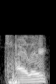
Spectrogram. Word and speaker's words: Tyler: My name is Tyler, T-Y-L-E-R. – Uh-huh. – And I'm calling with Cardiff. It's spelled C-A-R-D-I-F-F, as in Frank Frank.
